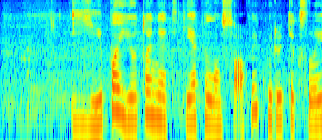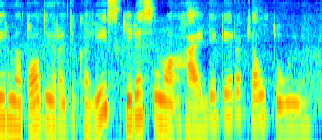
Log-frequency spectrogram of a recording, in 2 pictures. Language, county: Lithuanian, Kaunas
